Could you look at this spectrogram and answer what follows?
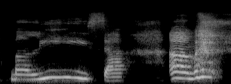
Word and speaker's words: Melissa: At Melissa, Malissa, and it's pronounced Melissa.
